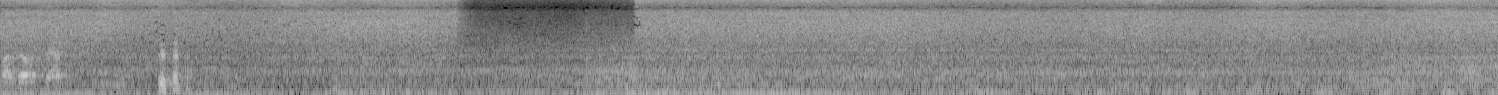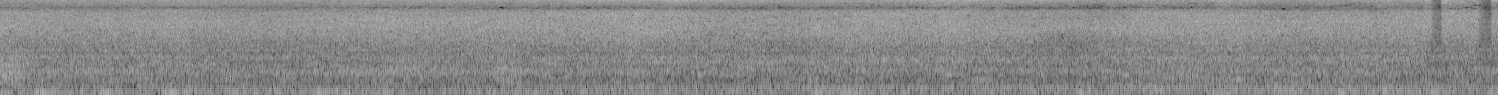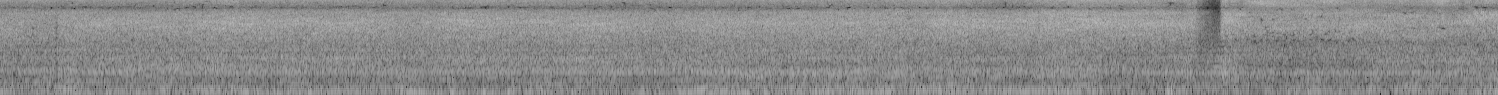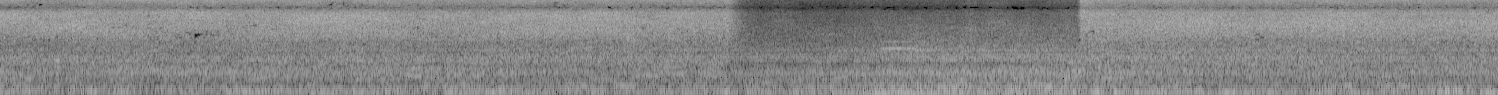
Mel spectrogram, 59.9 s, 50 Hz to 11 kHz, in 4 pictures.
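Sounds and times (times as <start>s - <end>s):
paint spray gun hissing: 0.0s - 4.7s, 6.4s - 52.4s, 55.7s - 59.9s.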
